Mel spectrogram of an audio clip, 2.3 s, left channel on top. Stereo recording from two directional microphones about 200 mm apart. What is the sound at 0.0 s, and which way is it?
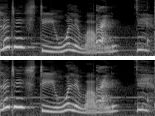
A child's voice, 10° right (ahead or behind).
